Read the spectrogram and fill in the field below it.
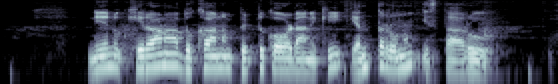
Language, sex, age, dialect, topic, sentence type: Telugu, male, 25-30, Central/Coastal, banking, question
